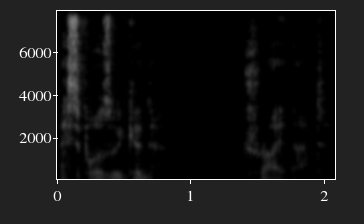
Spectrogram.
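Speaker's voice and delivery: soft unvoiced whisper; whispered aside. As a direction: let the last words slip out under your breath. GM mutters in character.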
